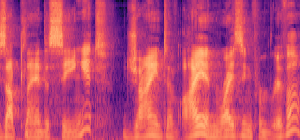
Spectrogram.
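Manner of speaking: put-on booming goblin voice, very loud. Speaker reads game quest dialogue aloud, doing a goblin voice. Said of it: "having to do a lot of goblin voices".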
